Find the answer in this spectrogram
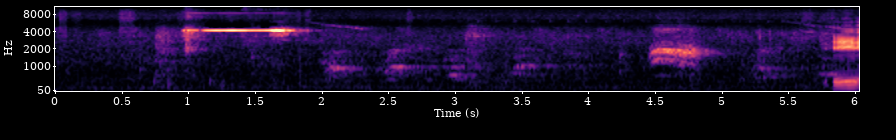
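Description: Birds calling in the background: a louder call about a second in, fainter calls after it, and another clear call near the end.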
